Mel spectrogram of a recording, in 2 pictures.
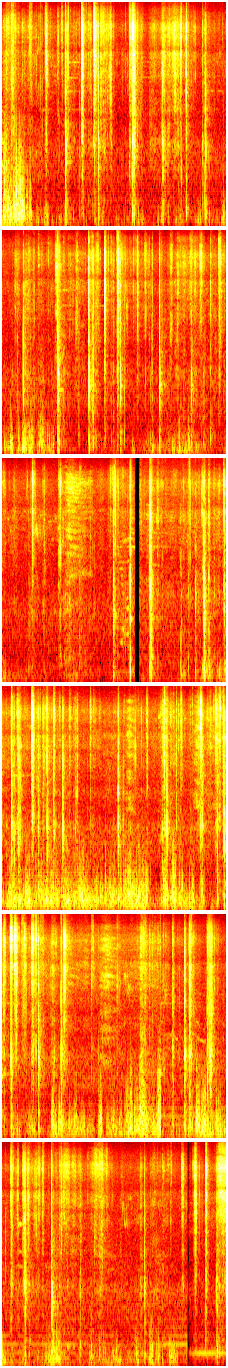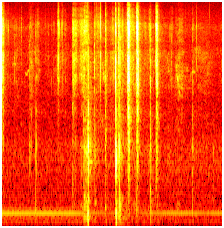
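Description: A basketball being dribbled on asphalt: a long run of sharp, irregularly spaced bounces. A steady low hum comes in near the end.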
